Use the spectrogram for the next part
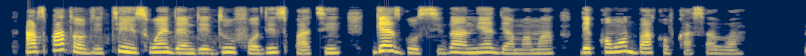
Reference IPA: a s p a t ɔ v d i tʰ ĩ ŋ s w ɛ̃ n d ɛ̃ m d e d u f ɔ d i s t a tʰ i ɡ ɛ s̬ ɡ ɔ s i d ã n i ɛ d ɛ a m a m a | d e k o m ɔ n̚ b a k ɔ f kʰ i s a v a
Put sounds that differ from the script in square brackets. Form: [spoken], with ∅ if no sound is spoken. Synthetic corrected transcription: a s p a t ɔ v d i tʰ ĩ ŋ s w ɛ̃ n d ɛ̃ m d e d u f ɔ d i s [p] a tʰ i ɡ ɛ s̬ ɡ [o] s i d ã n i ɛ d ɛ a m a m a | d e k [ɔ] m ɔ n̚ b a k ɔ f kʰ [a] s a v a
